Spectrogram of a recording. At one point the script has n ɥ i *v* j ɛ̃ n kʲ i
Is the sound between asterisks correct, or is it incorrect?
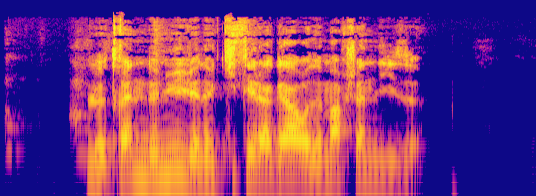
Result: correct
